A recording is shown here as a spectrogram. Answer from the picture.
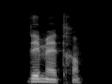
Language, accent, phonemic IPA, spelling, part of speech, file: French, France, /de.mɛtʁ/, démettre, verb, LL-Q150 (fra)-démettre.wav
- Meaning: 1. to dismiss, discharge (from a post) 2. to nonsuit (dismiss on the grounds of a lawsuit being brought without cause) 3. to dislocate (a bone) 4. to relinquish, leave (a position or post)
